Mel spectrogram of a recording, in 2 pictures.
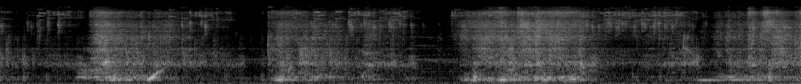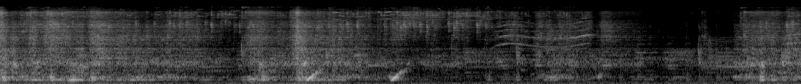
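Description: Plastic bricks clatter and scatter as objects are smashed apart.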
